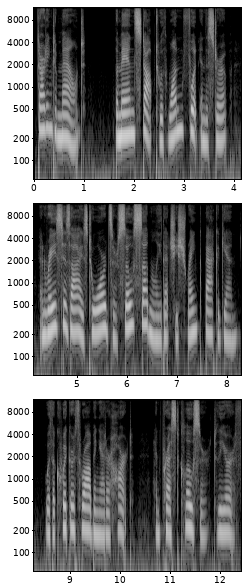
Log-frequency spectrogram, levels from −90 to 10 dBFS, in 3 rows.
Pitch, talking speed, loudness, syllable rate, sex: 205 Hz, 185 wpm, -20 LUFS, 4.8 syllables/s, female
